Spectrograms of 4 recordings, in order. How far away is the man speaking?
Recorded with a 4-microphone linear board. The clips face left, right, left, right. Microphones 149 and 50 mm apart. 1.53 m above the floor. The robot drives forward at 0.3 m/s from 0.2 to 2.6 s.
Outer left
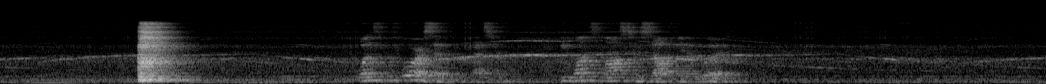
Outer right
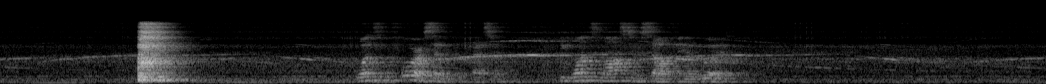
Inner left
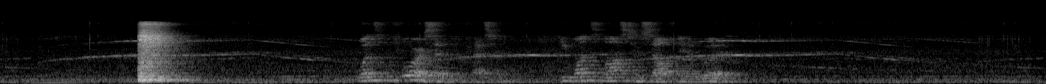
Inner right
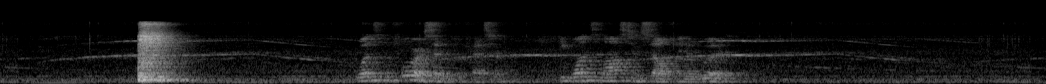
About 1.0 m.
